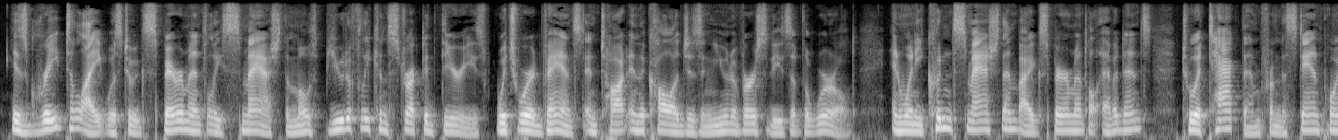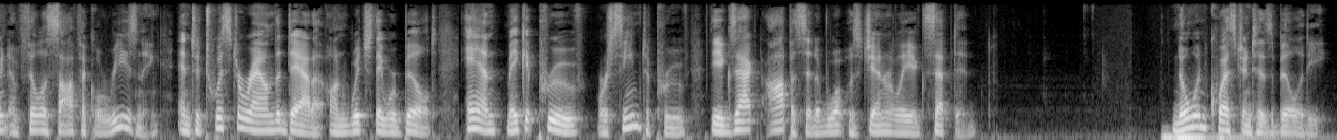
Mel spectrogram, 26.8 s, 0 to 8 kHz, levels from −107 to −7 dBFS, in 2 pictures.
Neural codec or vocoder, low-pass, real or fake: none; 7.2 kHz; real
